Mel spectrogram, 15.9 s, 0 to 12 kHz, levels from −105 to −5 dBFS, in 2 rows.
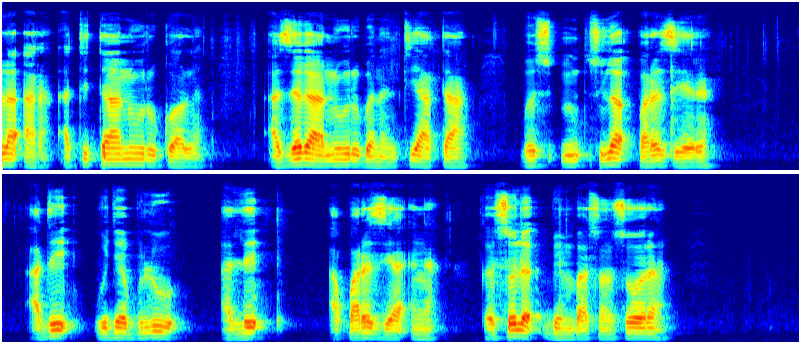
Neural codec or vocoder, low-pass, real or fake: none; 9.9 kHz; real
